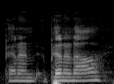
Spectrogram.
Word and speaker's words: Peninnah: How do you pronounce the first one? Peninnah, and then the second one was Hannah.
